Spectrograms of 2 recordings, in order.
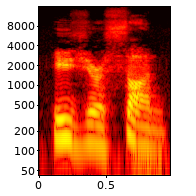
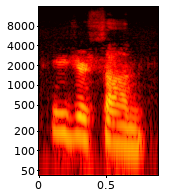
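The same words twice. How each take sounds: First: It is said dramatically, like a big shock. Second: It is said casually, like a plain statement.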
